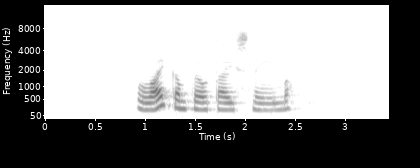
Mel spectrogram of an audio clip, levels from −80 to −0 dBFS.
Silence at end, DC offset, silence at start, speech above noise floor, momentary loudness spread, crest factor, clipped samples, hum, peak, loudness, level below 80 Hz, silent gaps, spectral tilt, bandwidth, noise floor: 0.95 s; under 0.1%; 0.9 s; over 44 dB; 14 LU; 22 dB; under 0.1%; none; -26 dBFS; -46 LUFS; under -90 dBFS; none; -4.5 dB/octave; 7.4 kHz; under -90 dBFS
